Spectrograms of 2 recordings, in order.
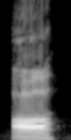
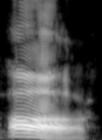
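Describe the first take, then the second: First: The pitch stays level. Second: The pitch rises and then falls. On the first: "not just ah" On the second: "a combination of rising and falling tone"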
